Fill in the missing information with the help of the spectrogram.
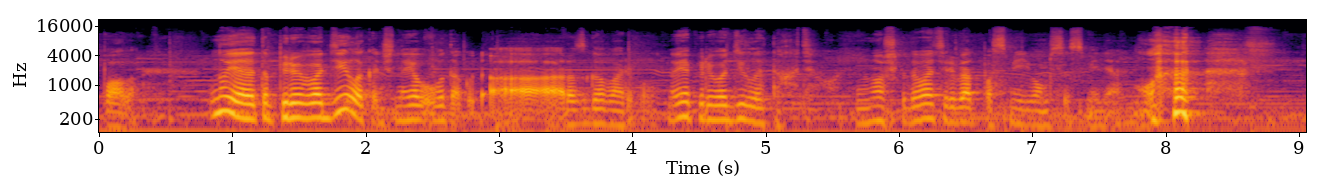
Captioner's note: wheezing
